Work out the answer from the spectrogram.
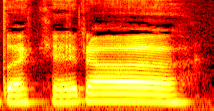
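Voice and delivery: rough Australian attempt; Australian accent. Friend echoing her co-host, attempted Australian accent. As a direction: echo it with a put-on Australian accent. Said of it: "My accents are shit".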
